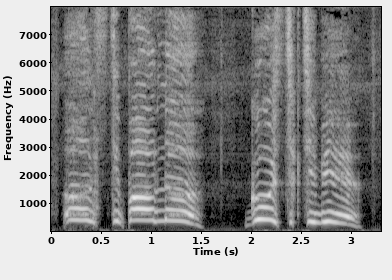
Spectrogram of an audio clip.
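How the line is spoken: Rough, coarse shout. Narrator (Russian): Грубым голосом крикнул хозяин квартиры

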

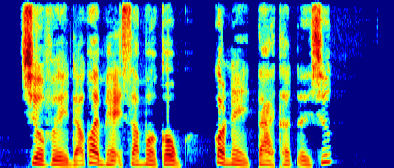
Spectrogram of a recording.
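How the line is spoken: Muttering. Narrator (Vietnamese): Bác lẩm bẩm

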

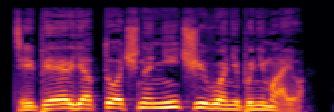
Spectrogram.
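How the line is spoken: Loud. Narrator (Russian): громко сказал Линкольн

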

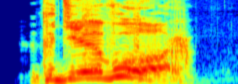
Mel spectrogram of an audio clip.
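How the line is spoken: Roaring male voice. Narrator (Russian): проревел он

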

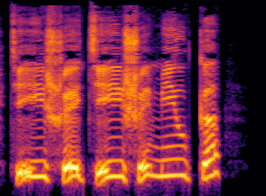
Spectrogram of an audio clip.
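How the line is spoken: Tender cooing. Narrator (Russian): проворковал нежно

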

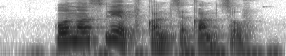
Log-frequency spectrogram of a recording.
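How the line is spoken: Indifferent, through teeth. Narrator (Russian): равнодушно процедила Андоль

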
